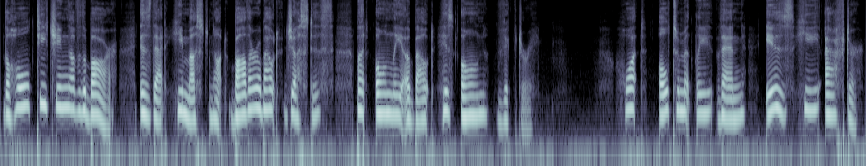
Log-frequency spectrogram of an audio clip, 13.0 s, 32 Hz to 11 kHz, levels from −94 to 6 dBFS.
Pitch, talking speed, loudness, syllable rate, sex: 200 Hz, 120 wpm, -20 LUFS, 4.2 syllables/s, female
